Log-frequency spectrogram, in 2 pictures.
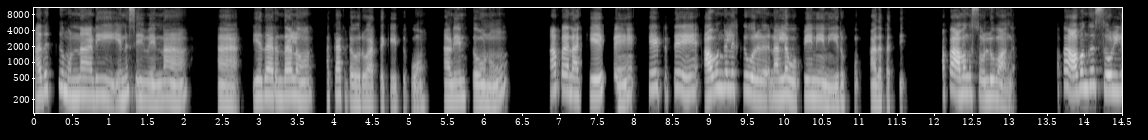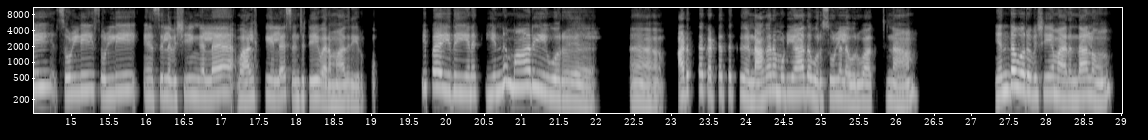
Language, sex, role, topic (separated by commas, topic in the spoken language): Tamil, female, guest, ஒரு சிறிய முடிவு உங்கள் வாழ்க்கையை முழுவதுமாக மாற்றிய அனுபவம் உங்களுக்குண்டா?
